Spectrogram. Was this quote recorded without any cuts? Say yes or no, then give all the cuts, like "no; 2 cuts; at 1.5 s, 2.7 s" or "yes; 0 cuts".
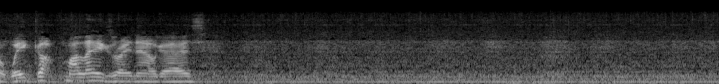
yes; 0 cuts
